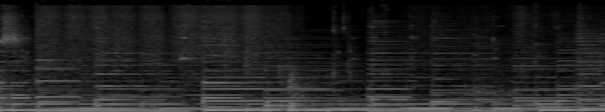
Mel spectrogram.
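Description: Background music of slow, sustained chords over a steady bass line, with a soft cloth-on-surface rubbing sound underneath.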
